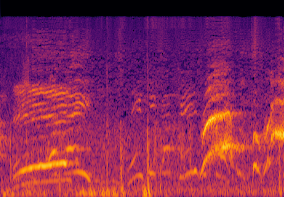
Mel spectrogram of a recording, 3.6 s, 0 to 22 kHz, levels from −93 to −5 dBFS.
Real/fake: fake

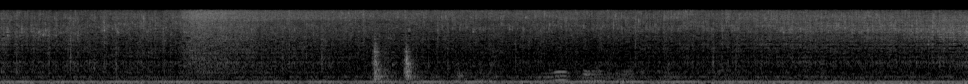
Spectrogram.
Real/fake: real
